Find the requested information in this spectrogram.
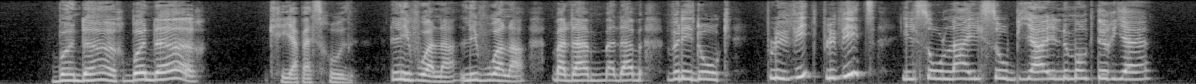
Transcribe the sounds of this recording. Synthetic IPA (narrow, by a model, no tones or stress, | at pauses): bɔnœʁbɔnœʁ | kχijapasʁoz | levwalalevwalamad̪amːad̪amvəned̪ɔ̃k | plyvit̪plyvit̪ | ilsɔ̃lailsɔ̃bjɛ̃ilnəmɑ̃kd̪əʁjɛ̃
